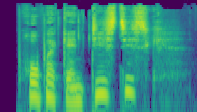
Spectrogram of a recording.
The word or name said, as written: propagandistisk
